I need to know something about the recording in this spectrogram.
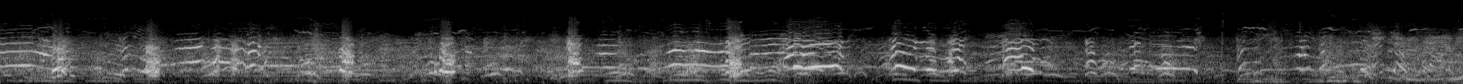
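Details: Four-dog Husky teams waiting for the start at Rendlesham, January 2016, recorded on analogue cassette: a dense, continuous clamour of many dogs yelping, barking and whining in rising and falling tones, with human speech underneath.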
